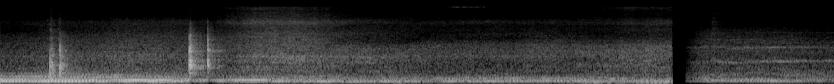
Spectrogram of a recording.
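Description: Thin plywood panels knocking against each other and the tiled floor as they are handled, twice in the first two seconds, over a steady low hum that slowly eases off. The sound drops out abruptly for an instant near the end.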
